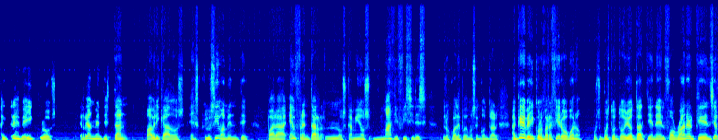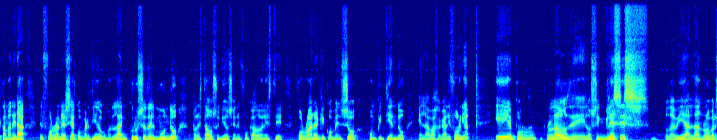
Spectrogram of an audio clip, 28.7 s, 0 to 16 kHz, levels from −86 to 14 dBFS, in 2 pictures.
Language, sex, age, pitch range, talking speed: Spanish, male, 50-69, 130-180 Hz, 155 wpm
